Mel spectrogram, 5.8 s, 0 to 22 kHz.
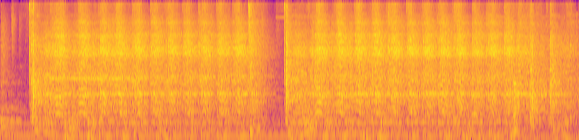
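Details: Engine after finger compression test reading 100, timing in question: two bursts of fast, even cranking with brief attempts to fire, never catches; cranks without starting.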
